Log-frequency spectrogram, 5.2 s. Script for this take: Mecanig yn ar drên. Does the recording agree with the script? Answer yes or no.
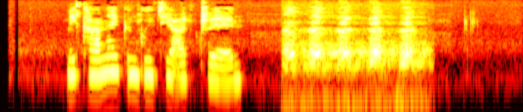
no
